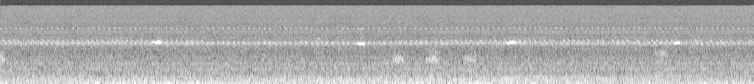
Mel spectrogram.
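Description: Townsend's solitaire gives single clear, high whistled notes every second or two, faint over a steady low rumble, with a few soft lower sounds midway.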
